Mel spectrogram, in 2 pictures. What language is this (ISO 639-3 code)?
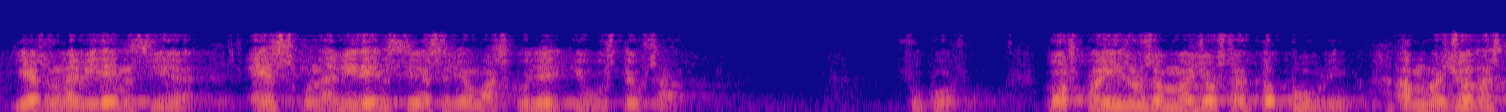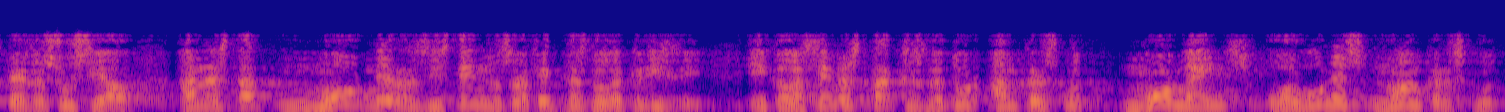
cat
